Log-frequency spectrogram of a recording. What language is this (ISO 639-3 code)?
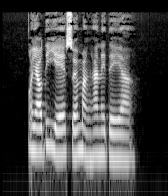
yue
